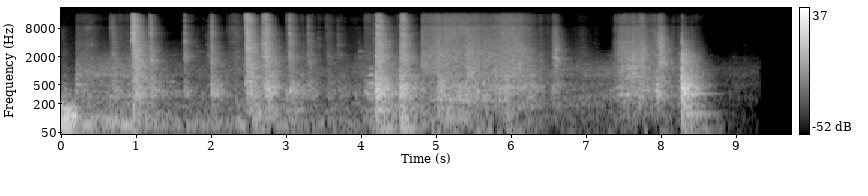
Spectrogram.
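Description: A string of sharp metal knocks and clanks as a steel box trailer is handled and its bed tipped up. Then a wooden pallet is set down on a paved floor with a loud knock. The sound cuts off suddenly near the end.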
